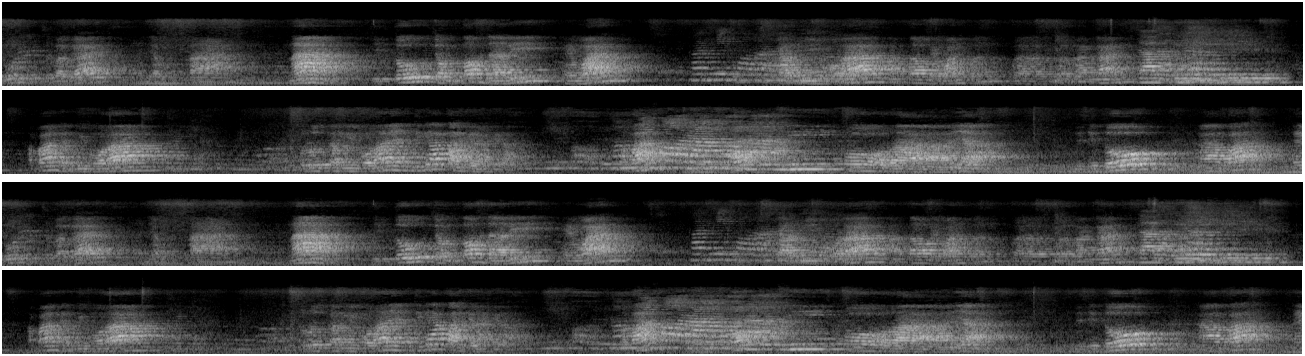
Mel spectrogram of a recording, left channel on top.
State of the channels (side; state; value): right; noise; rumble, 25 dB below the sound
